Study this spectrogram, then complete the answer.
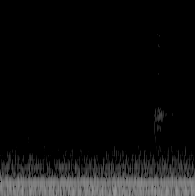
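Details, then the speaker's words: Turbo Buick Grand National after a gas tank swap back to a stock tank, engine off: smooth, even electric hum at one steady pitch as fuel pump one is triggered through the ECU to test it; healthy pump building fuel pressure. "o turn the first fuel pump on and you should hear it and see the fuel pressure change okay that's pump one"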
